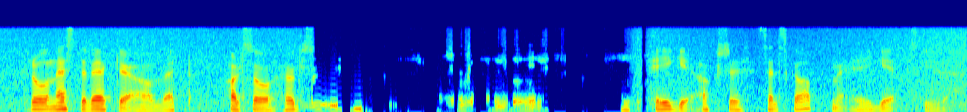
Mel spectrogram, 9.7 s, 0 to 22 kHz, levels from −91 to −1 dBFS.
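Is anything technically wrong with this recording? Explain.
Yes. Two related faults show up in this speech clip, both in the middle section.

Other side's voice leaking through, from 3.1 to 3.29 s and again from 4.5 to 4.76 s. The likely cause is that the talker's device played the far end over its loudspeaker and the echo canceller failed to subtract all of it from the microphone signal. The leftover comes through as brief scraps of a second voice, sitting about 15 dB below the main speech.

Speech suppressed in double talk, from 3.16 to 6.49 s. While both ends were talking at once, the canceller likely couldn't distinguish its own talker from the loudspeaker echo, so it pulled the whole signal down. For roughly three seconds the main voice sinks, falling at its deepest by around 40 dB, until the overlap ends.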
